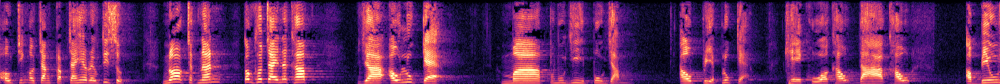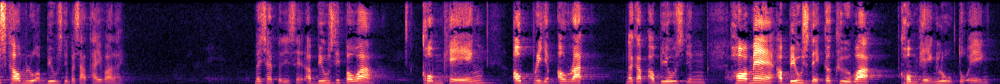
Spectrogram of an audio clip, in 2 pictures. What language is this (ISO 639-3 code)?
tha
